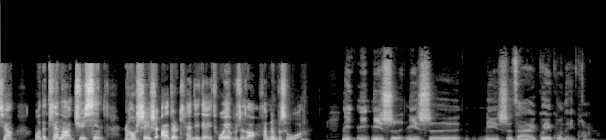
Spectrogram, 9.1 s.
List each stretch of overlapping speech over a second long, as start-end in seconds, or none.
none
